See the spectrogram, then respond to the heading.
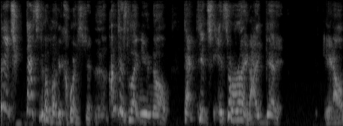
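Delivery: mock fed-up, irritated, swooping, pissed-off tone. Retelling an argument, speaker quotes their own reply to her, retelling a pissed-off retort. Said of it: "being like all pissed off".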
